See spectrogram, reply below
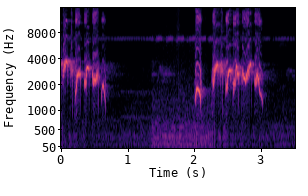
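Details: Red-whiskered bulbul morning song for training young birds: two quick runs of sweet, rolling, up-and-down notes separated by a brief rustling gap, with a thin constant high tone in the background.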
